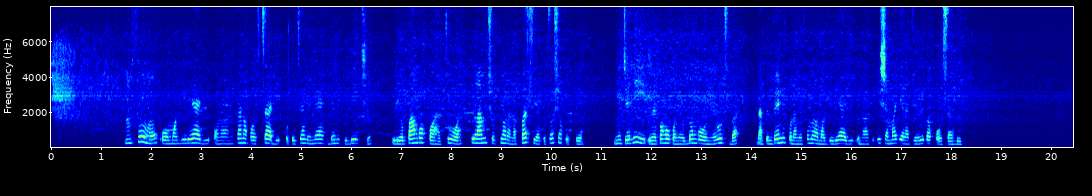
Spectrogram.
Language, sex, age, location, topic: Swahili, female, 25-35, Dar es Salaam, agriculture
